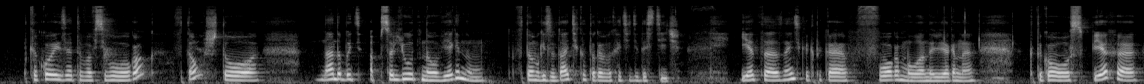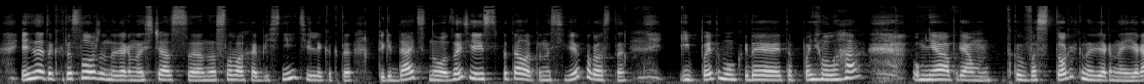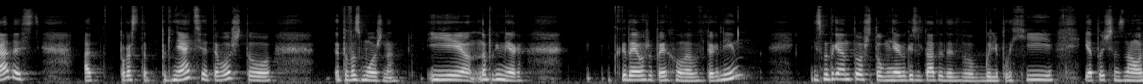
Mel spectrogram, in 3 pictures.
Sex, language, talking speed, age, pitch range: female, Russian, 160 wpm, 20-39, 180-225 Hz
